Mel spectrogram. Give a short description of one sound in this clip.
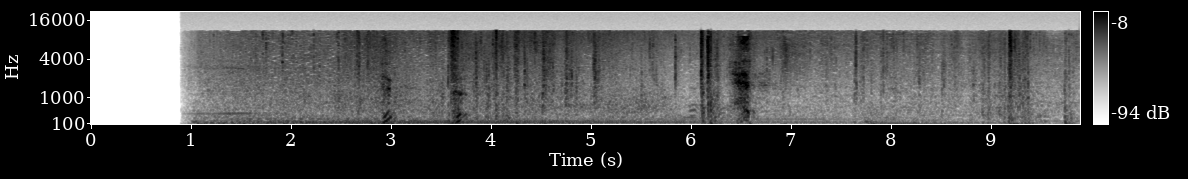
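Footsteps thud quickly on wet grass.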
